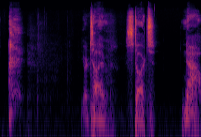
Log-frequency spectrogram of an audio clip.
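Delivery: low, slow, sinister, menacing voice.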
